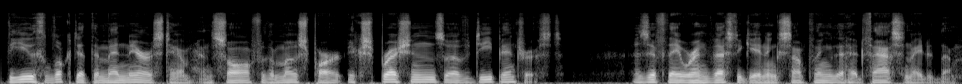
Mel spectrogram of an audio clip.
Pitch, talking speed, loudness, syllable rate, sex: 90 Hz, 175 wpm, -18 LUFS, 5.2 syllables/s, male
